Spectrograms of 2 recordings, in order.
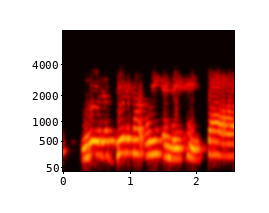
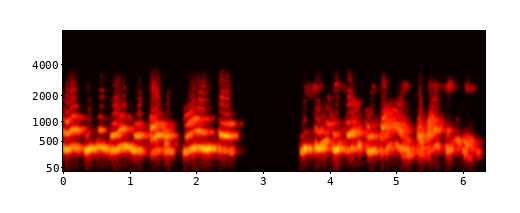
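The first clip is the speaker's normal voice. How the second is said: higher, lightly voiced coaxing receptionist; higher secretary voice; 8 semitones higher than usual. Secretary coaxing the dieter to stay the same, higher. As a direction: talk them out of changing, pitched up. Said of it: "the secretary is like".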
